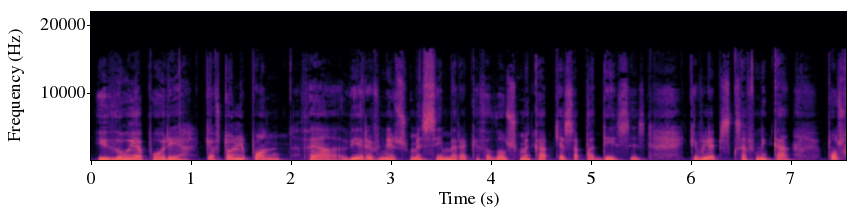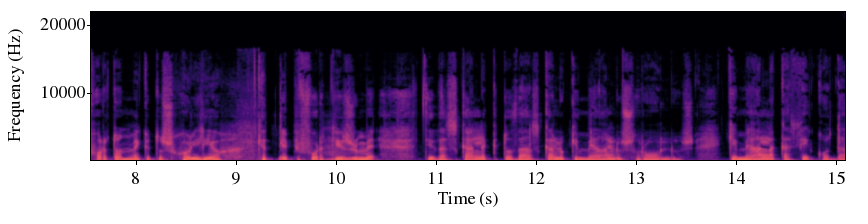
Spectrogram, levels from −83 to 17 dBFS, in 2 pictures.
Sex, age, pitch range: female, 40-59, 180-225 Hz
